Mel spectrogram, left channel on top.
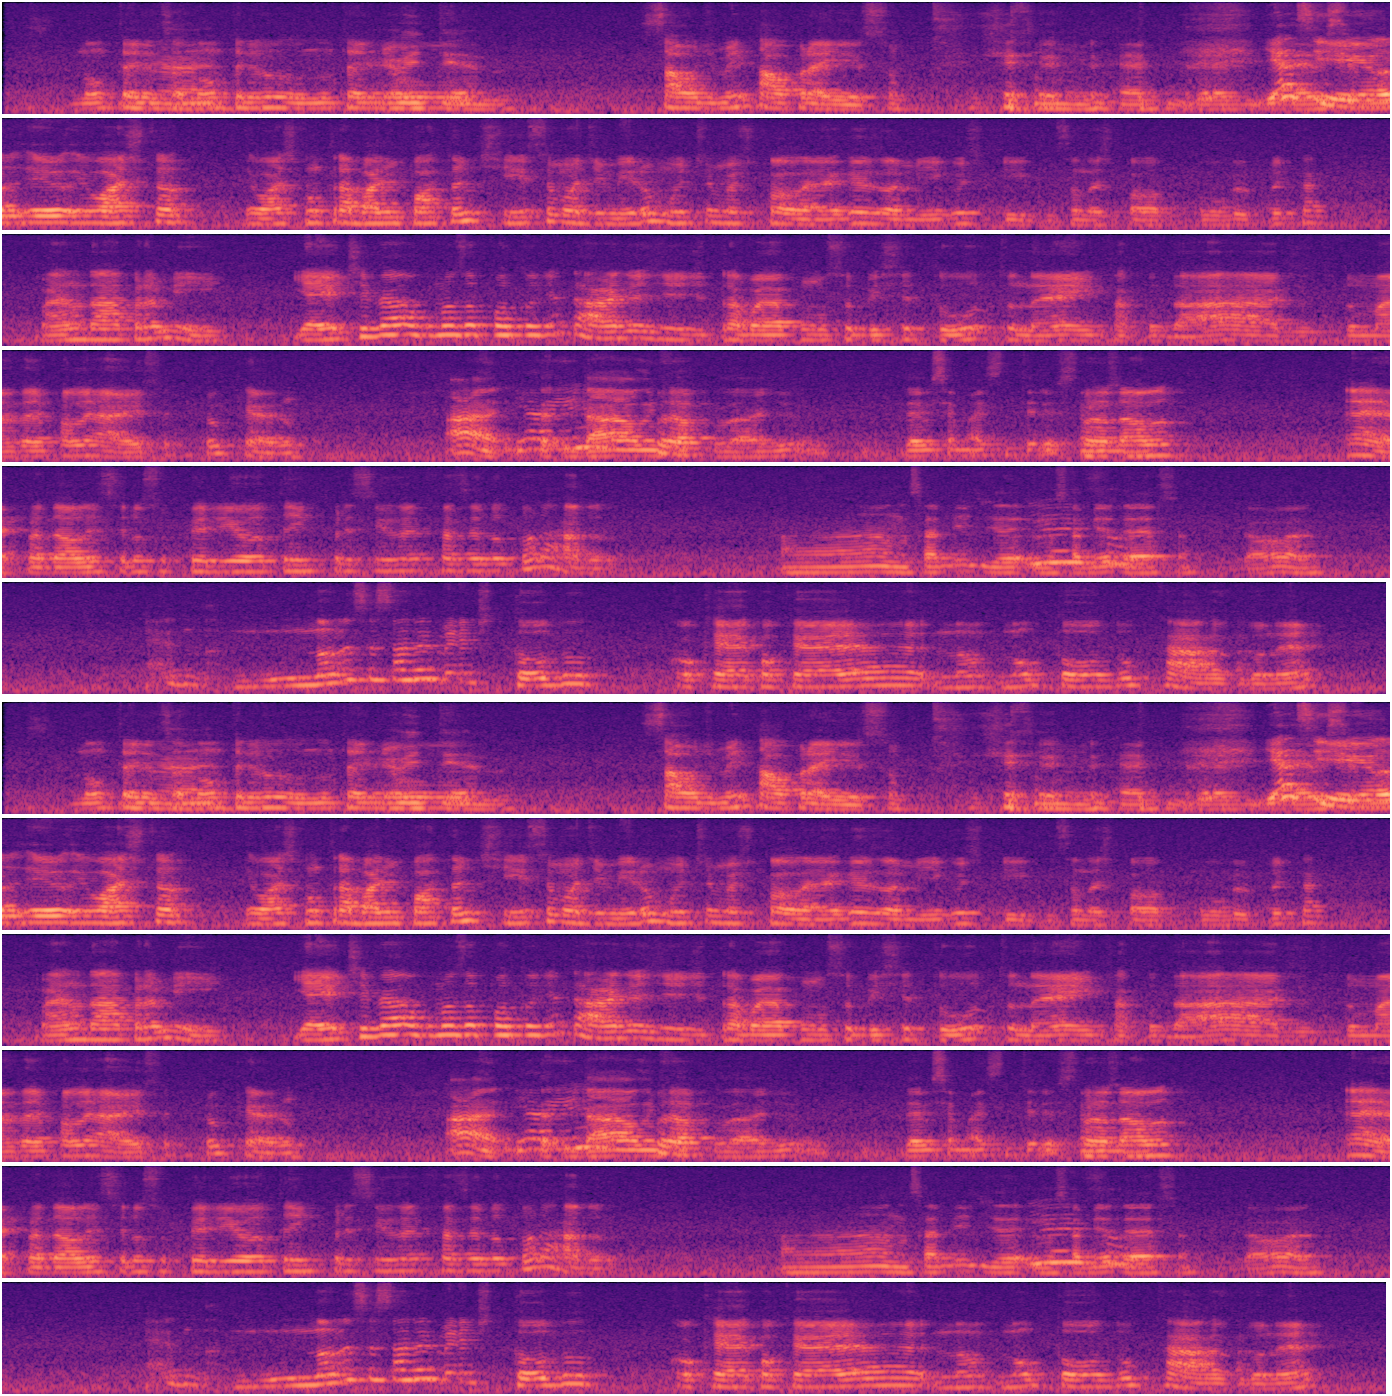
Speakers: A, on the right (about 30°); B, on the left (about 75°).
A: não tenho,
B: Hum, É,
A: não tenho, não tenho
B: eu entendo.
A: saúde mental pra isso. <laughs>
B: Sim, é, é- deve
A: E assim,
B: ser
A: eu,
B: mais.
A: eu, eu acho que é, eu acho que é um trabalho importantíssimo. Admiro muito os meus colegas, amigos que, que são da escola pública, mas não dá pra mim. E aí eu tive algumas oportunidades de, de trabalhar como substituto, né, em faculdades e tudo mais. Aí eu falei, ah, isso é o que eu quero.
B: Ah, d-
A: E aí,
B: dar
A: né,
B: aula
A: pra,
B: em faculdade é- deve ser mais interessante,
A: pra dar
B: né?
A: aula, é, pra dar aula em ensino superior, tem precisa fazer doutorado.
B: Ah, não sabia, de,
A: E
B: não sabia
A: aí foi,
B: dessa. Da hora.
A: É, n- não necessariamente todo, qualquer, qualquer, não, não todo cargo, né?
